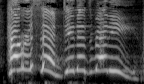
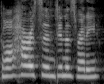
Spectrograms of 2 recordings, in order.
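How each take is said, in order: First: It is said very loudly, almost shouted. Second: It is said at a normal, quiet volume.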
